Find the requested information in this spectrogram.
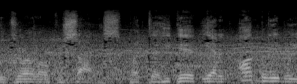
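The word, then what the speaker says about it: Zoilo Versalles: And I think it's probably Versailles, but there's no pronunciation guide anywhere on the internet, so I'm going to correct it and say Zoilo Versailles.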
